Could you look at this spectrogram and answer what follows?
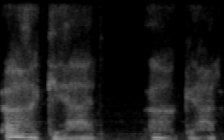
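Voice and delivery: very soft, voiceless aside; whispered dismay. Real, not acted. Woman reacting to his crude remark, whispered dismay. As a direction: whisper it to yourself.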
